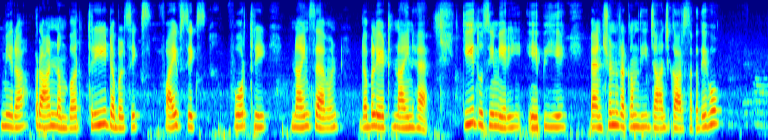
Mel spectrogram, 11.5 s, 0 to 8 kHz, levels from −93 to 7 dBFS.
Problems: background conversations at intervals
